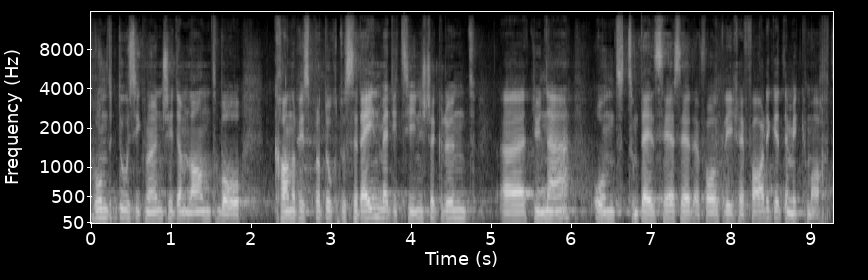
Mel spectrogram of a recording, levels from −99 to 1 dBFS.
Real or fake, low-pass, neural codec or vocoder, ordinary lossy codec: fake; 14.4 kHz; vocoder, 44.1 kHz, 128 mel bands, Pupu-Vocoder; none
